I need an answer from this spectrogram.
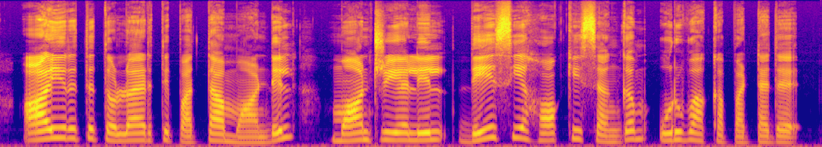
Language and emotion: Tamil, neutral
